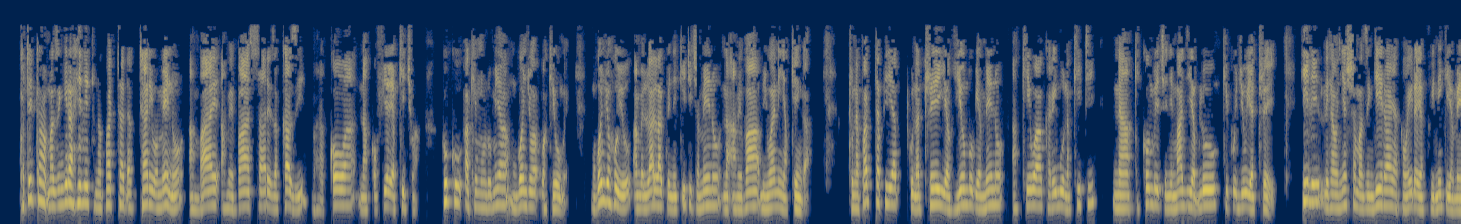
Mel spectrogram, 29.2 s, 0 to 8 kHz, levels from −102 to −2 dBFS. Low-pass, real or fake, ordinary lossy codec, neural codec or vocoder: 7.2 kHz; fake; MP3, 24 kbps; codec, 16 kHz, 4 kbps, X-Codec, HuBERT features, trained on balanced general audio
